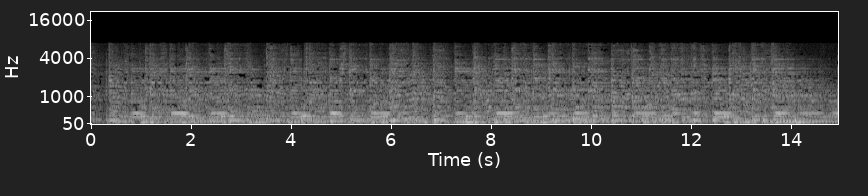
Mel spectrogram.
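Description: Two steel-string acoustic guitars playing together, picking a figure that repeats about once a second over strummed chords.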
